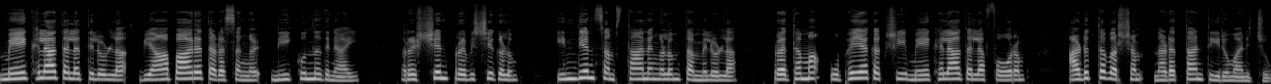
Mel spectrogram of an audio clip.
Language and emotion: Malayalam, neutral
